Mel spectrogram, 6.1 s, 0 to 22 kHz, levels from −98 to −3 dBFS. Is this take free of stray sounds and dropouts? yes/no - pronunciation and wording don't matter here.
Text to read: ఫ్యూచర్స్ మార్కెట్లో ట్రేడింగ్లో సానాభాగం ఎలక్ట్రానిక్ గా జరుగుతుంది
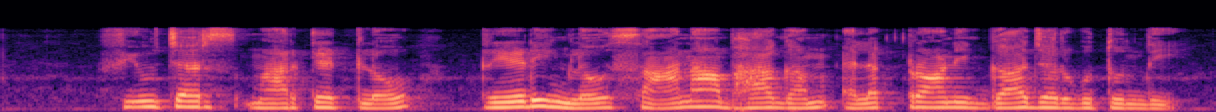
yes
